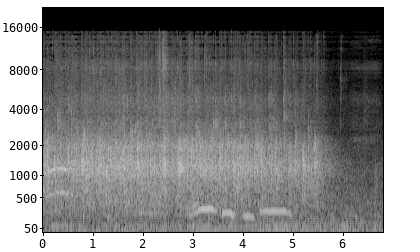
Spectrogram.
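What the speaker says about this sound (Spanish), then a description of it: "Démosle un aplauso, por favor" An audience at a Mexican gastronomy forum claps for a chef, broad steady applause that holds for several seconds with faint voices underneath, then thins and fades near the end.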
